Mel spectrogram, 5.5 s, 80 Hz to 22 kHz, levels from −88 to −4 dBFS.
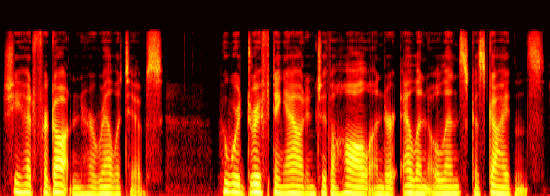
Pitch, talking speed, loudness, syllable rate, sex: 140 Hz, 175 wpm, -20 LUFS, 6.3 syllables/s, female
